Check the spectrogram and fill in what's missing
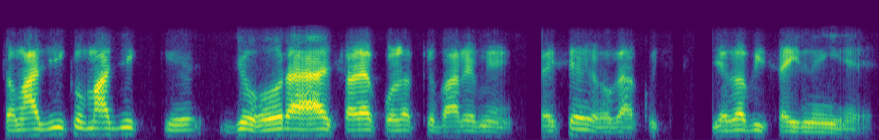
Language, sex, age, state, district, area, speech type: Hindi, male, 60+, Uttar Pradesh, Mau, rural, conversation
